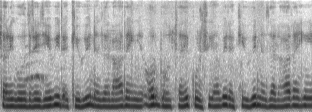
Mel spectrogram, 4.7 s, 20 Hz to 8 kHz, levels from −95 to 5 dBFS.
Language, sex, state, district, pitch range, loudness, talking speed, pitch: Hindi, female, Bihar, Katihar, 180-200 Hz, -16 LUFS, 255 wpm, 185 Hz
